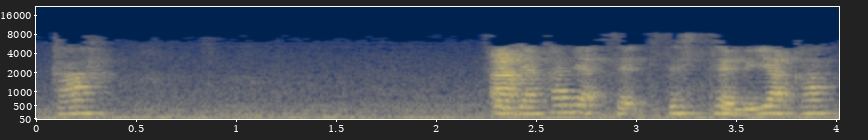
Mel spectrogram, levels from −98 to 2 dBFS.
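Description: Throughout, nothing sounds above 8.3 kHz, and two different artefact textures overlap rather than one codec's alone. This is likely transcoding between lossy codecs, with low-rate MP3 re-encoded as Vorbis.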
